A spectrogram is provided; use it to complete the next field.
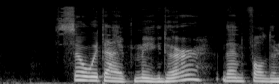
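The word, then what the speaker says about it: mkdir: Linux we use mkd command which is usually pronounced as makeer so we type makeer then folder name enter and here's a new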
